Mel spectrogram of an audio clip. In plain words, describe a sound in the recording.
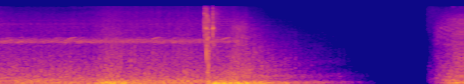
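A deep magical whoosh swells and cuts to silence.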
